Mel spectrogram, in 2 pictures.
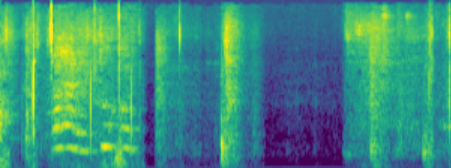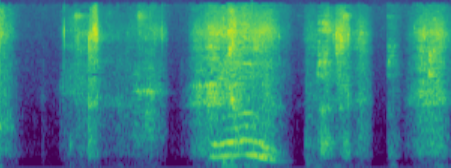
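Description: A child shouts and laughs close by.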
